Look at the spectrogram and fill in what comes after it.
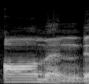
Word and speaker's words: almond: We should mention, this is important, the L in almond is kind of a silent L, all right? So it's not like almost. It's not almond. Almond. – It's more of a, an AU, like August, almond.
